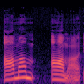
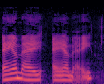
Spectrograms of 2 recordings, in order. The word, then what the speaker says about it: Ama-Ama: Okay, so you have the, I'm going to pronounce all these wrong, but Ama-Ama. It's two A-M-A-A-M-A.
